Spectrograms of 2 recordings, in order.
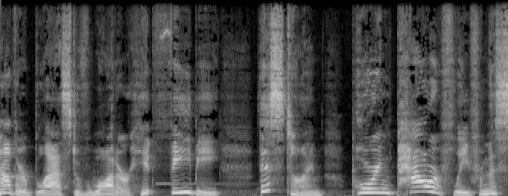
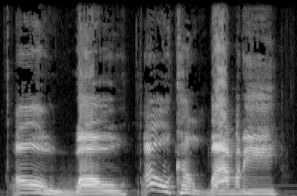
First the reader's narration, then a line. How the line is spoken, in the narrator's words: groaned the monkey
